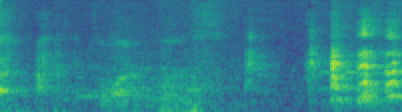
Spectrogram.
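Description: Men's voices: low talk, then a short, high-pitched burst of laughter near the end.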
